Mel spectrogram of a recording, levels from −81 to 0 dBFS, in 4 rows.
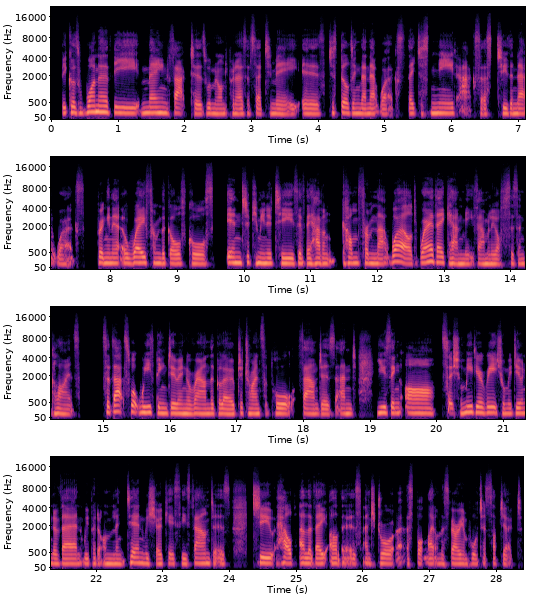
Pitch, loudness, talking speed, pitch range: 145 Hz, -25 LUFS, 205 wpm, 140-155 Hz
